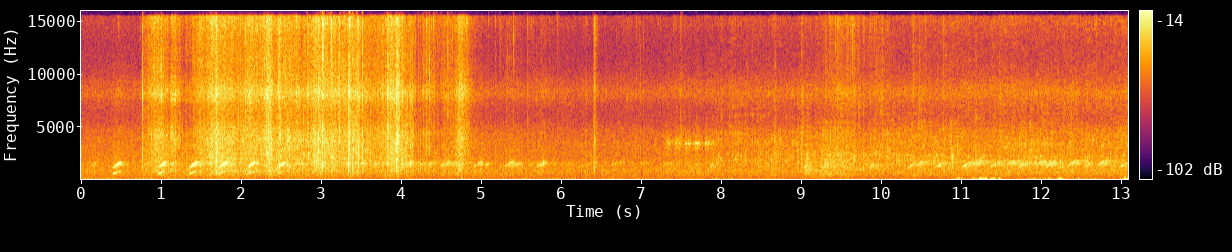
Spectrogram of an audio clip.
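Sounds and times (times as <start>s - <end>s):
crackling and clicking noise: 5.8s - 6.6s.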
